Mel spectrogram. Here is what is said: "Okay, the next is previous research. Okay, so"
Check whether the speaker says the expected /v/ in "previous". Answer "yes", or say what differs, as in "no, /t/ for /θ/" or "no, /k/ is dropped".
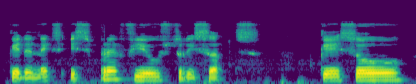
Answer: no, /f/ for /v/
